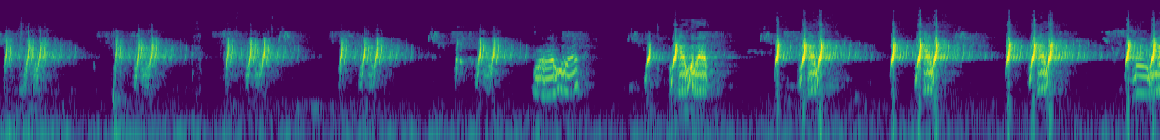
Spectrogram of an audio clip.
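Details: A female quail sends out evenly spaced, short chirping phrases, one a second, with a lower warbling note in the middle. Later phrases grow louder and more clipped.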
